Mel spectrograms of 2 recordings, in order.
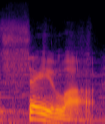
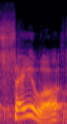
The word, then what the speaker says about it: Selah: It is the word Selah.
